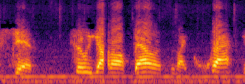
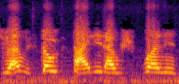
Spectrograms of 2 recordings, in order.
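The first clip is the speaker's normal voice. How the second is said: ordinary talk, nothing marked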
